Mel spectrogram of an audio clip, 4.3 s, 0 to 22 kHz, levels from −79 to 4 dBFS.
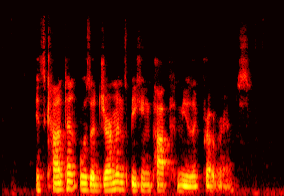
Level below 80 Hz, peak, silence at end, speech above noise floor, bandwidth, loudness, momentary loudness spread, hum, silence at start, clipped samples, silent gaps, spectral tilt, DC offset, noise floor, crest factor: -56 dBFS; -4 dBFS; 0.55 s; 37 dB; 14.5 kHz; -22 LUFS; 14 LU; none; 0.55 s; under 0.1%; none; -6.5 dB/octave; under 0.1%; -59 dBFS; 20 dB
